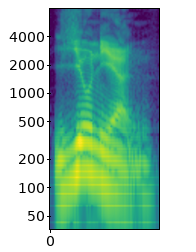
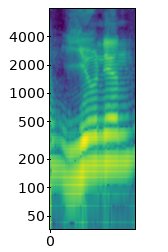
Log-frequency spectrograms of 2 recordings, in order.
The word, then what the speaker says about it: Union: é mais importante tá então Union é Sindicato inglês tá então ele vai ser pronunciado desta forminha aqui you tá você vê que é o mesmo comecinho aqui tá e uma outra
